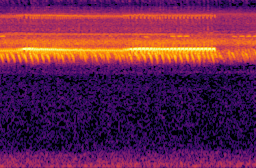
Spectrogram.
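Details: Japanese bell crickets in autumn, Sanuki, Chiba: a sustained high ringing trill of rapid pulses that grows louder midway and then stops abruptly near the end, leaving a quieter insect hum.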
